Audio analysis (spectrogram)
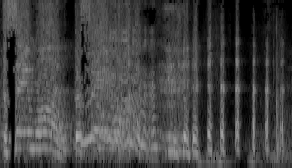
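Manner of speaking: high, slow, laughing punchline; emphatic. Retold or imitated. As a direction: stretch the punchline out gleefully. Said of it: "he's like".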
